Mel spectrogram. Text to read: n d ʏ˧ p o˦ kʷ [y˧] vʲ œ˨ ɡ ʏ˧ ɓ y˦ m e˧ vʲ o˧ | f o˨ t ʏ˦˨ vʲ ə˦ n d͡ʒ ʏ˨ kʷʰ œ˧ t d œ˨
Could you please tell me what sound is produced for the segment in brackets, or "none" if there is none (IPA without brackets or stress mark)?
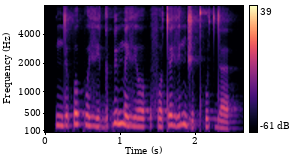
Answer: e˧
